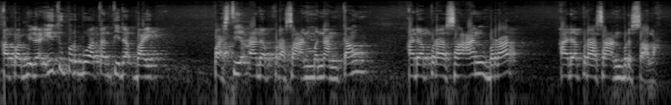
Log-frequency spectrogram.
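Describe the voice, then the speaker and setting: A man preaching to a gathering, telling a story in a calm, measured way. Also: reverberant. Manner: calm, measured, quotes voices in a lower tone. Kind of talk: sermon with storytelling.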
